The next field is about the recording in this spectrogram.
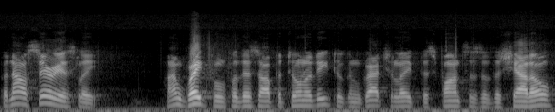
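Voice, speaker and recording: Earnest, smooth-voiced police official, a man. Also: a little high. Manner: earnest, formal, deliberate. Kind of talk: prepared on-air remarks. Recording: muffled 1930s radio broadcast.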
